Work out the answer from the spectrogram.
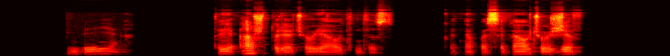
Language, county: Lithuanian, Kaunas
